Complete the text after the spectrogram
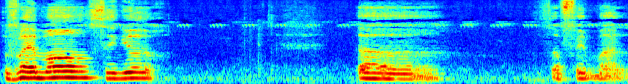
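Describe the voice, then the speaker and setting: An older woman, tearful and halting, repeating herself as she pays tribute on a phone live stream. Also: fairly low pitch, steady tone, creaky, darkish tone, a little hiss or hum. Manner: halting, repetitive, stammering. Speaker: livestreamer paying tribute.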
